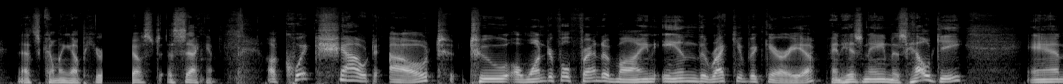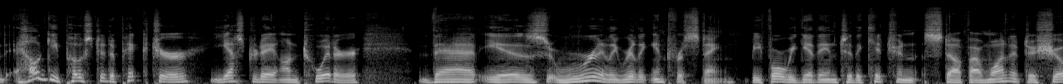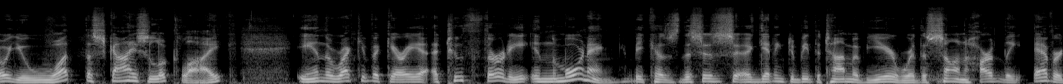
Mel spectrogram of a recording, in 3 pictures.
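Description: At 1.02 s the speech cuts out abruptly for about 310 ms, until 1.33 s. That's an audio dropout to a faint residue, likely a brief loss of the signal while the input stayed live, so the gap holds only mains hum, roughly 40 dB below the speech.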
